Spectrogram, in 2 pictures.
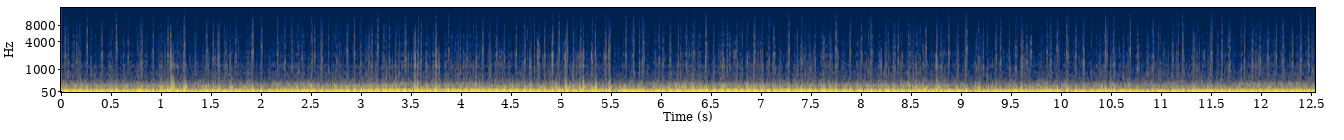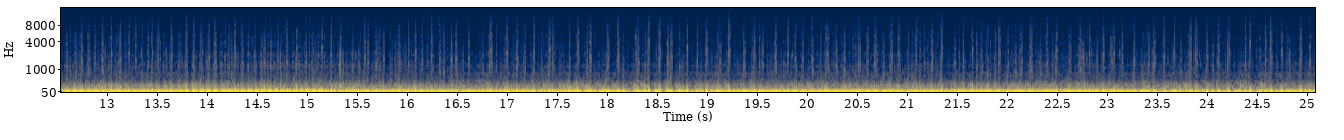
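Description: Skateboard wheels roll and rumble on asphalt.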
